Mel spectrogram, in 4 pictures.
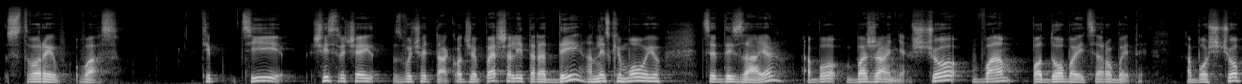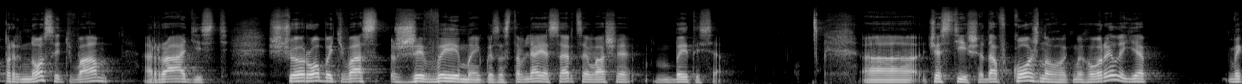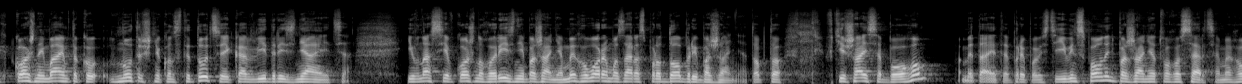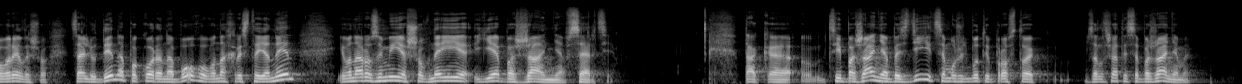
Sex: male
